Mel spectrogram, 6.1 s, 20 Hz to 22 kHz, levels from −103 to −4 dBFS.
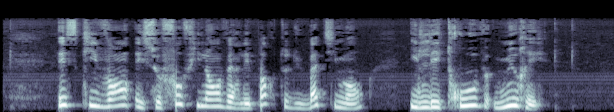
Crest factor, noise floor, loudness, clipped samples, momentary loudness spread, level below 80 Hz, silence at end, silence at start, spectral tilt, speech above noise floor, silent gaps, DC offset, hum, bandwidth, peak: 14 dB; -54 dBFS; -14 LUFS; under 0.1%; 7 LU; -62 dBFS; 0.75 s; 0.6 s; -5.5 dB/octave; 41 dB; none; under 0.1%; none; 11 kHz; 0 dBFS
